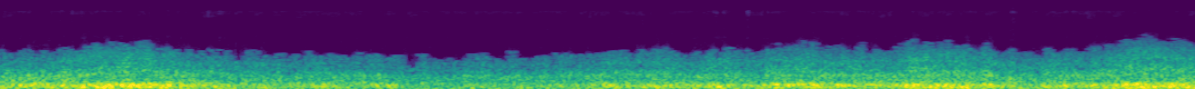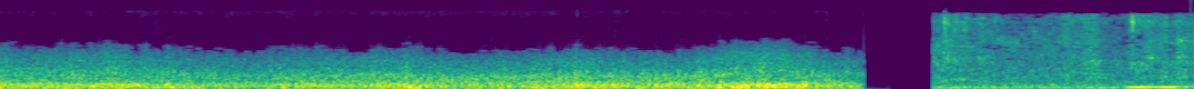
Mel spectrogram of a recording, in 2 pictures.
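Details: A steady low rumble like engine or wind noise, cut by a brief silence and then a burst of hiss.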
